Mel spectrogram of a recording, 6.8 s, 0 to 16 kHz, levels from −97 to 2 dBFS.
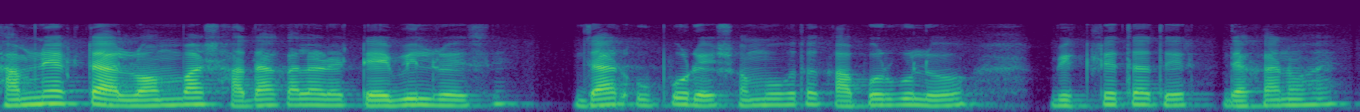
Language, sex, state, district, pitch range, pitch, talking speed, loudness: Bengali, male, West Bengal, Cooch Behar, 145-170 Hz, 155 Hz, 130 wpm, -22 LUFS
